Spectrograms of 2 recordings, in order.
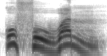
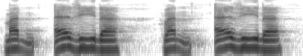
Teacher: মানে হামজা এসেছে তো আমরা এই নুন সাকিনকে এবং এই তানভীনকে আমরা স্পষ্ট করে পড়বো নাকের ভিতরে নেওয়া যাবে না গুন্নাহ করে পড়া যাবে না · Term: ইজহারে হাকিকি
